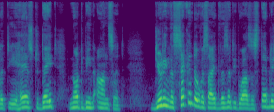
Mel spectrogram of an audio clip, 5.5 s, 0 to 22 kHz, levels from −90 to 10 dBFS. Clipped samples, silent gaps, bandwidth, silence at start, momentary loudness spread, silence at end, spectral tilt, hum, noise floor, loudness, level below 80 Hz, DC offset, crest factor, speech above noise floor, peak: under 0.1%; none; over 20 kHz; 0 s; 9 LU; 0 s; -6.5 dB/octave; none; -57 dBFS; -20 LUFS; -68 dBFS; under 0.1%; 16 dB; 37 dB; -4 dBFS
